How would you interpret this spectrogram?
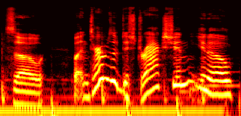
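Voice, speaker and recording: A man's voice: high voice, huge pitch swings, slow pace, vocal fry, a bit bright, soft background music. A man talking casually on his own as a podcast host, thinking aloud in a folksy, self-effacing way. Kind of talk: casual solo rambling chat.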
